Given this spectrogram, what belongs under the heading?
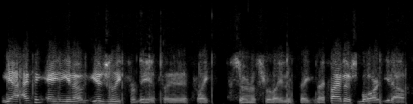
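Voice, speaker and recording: A man's voice: medium pitch, lively intonation, a little fast, no room sound. A man, a chef and competition finalist, telling stories in a rambling way on a podcast and leaning on "like" constantly. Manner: rambling storyteller, heavy use of "like". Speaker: chef, show finalist guest. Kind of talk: casual podcast interview. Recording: tinny phone-like line.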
